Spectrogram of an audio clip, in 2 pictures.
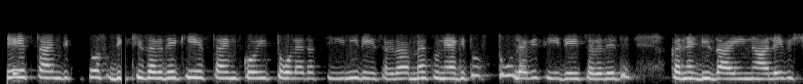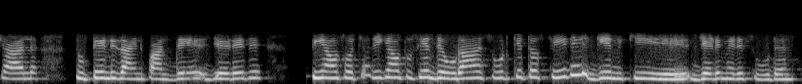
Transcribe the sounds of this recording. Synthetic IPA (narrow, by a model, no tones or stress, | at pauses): d͡ʒ̪eːɪsʈaːimd̪it̪ʊsd̪ɪkʰːiːs̬əkd̪eːkɪɪsʈaːiːmkoːiːt̪oːlɛːd̪aːsiːnĩːd̪eːisəkd̪aːmɛ̃ːsʊnejaːk̬ɪt̪ʊst̪oːlɛːʋiːsiːd̪eːisəkd̪eːt̪eːkəɾneːɖɪzaːinaːleːʋɪʃaːlsuːʈːẽːɖɪzaːinpãːnd̪eːd͡ʒeːɽeːt̪eː | piːãːũsoːt͡ʃaːd͡ʒ̪iːkiãũt̪ʊsĩːãd̪euɽãːsuːʈket̪oseːd̪eːɡeːmkiːd͡ʒeːɽeːmeːɾeːsuːɖn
